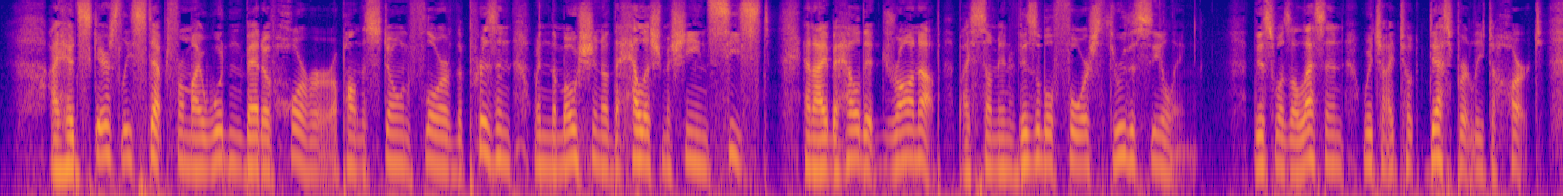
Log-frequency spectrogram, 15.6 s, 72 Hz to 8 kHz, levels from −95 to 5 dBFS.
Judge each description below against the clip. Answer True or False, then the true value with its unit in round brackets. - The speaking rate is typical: True (185 wpm)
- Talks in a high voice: False (155 Hz)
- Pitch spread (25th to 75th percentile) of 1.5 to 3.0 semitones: True (2.7 semitones)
